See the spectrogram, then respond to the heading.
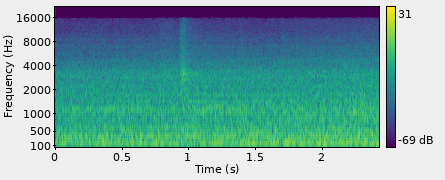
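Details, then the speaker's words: Beverage Air UR30GE commercial refrigerator that powers on but won't cool: both fans run, blowing room-temperature air, with steady fan whoosh and hum and clicking but no compressor start; failed start capacitor. "this one keeps clicking this points us toward the compressor and its circuitry"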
